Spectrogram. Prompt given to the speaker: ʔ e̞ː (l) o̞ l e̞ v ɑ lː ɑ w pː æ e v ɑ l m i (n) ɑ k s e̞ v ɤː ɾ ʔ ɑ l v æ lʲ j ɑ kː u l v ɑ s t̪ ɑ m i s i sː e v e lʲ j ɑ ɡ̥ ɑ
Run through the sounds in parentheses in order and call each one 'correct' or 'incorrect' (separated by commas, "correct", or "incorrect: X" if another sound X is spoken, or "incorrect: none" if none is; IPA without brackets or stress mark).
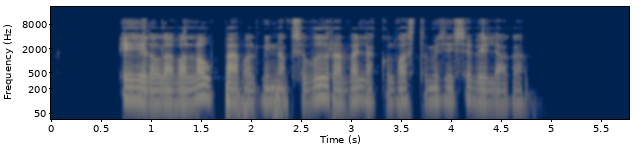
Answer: correct, incorrect: nː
